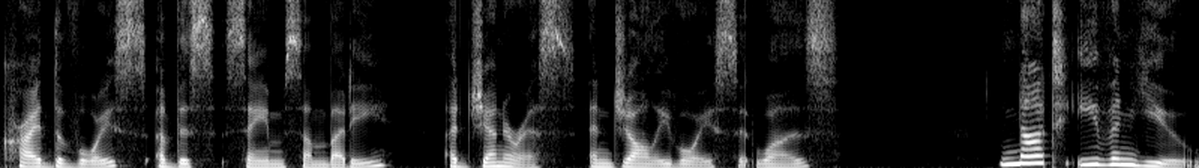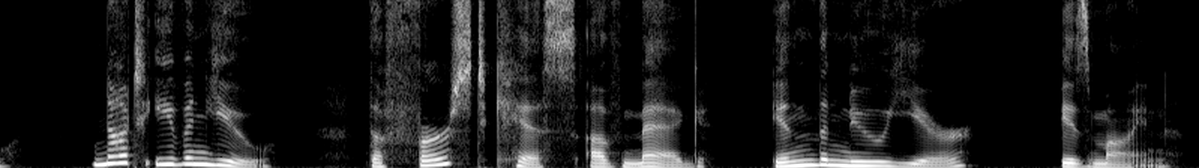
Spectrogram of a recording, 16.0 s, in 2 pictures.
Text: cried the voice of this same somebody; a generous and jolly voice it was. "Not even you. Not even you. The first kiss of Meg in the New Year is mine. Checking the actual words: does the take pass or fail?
pass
